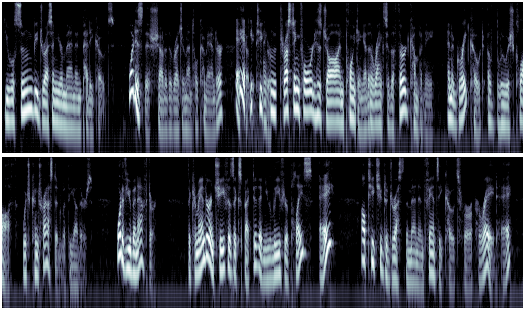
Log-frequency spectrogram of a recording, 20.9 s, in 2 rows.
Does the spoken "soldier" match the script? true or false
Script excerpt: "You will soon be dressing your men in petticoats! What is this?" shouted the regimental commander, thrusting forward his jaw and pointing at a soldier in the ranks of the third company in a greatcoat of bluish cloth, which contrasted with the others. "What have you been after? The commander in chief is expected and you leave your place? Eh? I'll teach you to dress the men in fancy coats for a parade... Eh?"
false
